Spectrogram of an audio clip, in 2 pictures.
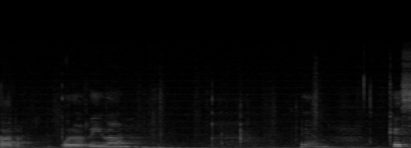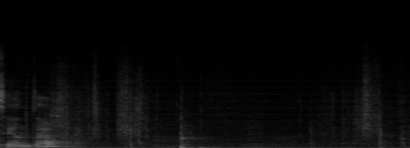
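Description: Playing cards rustle and slap softly as they are shuffled.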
